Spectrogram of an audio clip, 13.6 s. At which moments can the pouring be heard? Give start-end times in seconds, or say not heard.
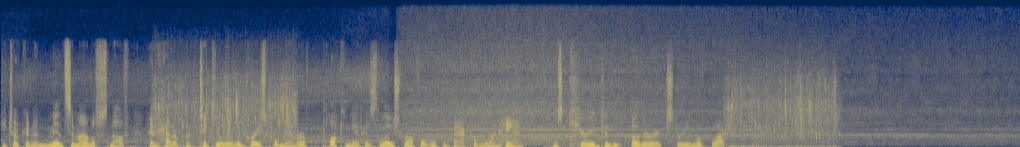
2.0-4.0, 9.6-11.2.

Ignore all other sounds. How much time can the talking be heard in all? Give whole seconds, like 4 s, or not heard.
10 s.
